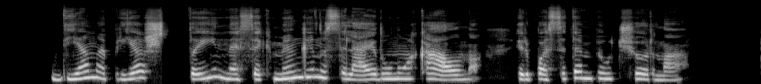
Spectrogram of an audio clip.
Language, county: Lithuanian, Šiauliai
